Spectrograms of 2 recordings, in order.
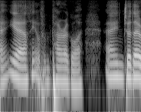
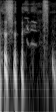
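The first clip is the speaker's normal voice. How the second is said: high laugh through the teasing question; laughing jibe. Retold or imitated. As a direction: tease him, laughing. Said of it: "One of the blokes said".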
